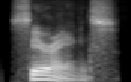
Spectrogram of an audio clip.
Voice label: "syrinx", American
